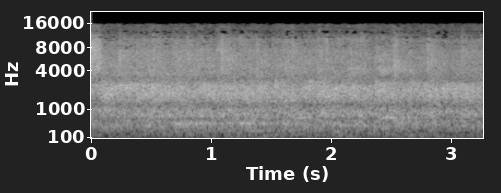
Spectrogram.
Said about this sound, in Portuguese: Ele nos ama. Se é para aplaudir o Senhor, aplaude com vontade e dá glória a Deus.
